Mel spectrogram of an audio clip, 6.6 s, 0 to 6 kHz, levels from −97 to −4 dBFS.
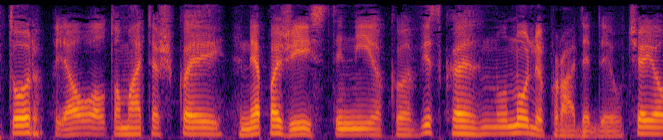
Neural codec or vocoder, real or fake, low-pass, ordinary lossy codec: codec, 16 kHz, 0.5 kbps, X-Codec, HuBERT features, trained on LibriSpeech; fake; 5.4 kHz; MP3, 32 kbps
